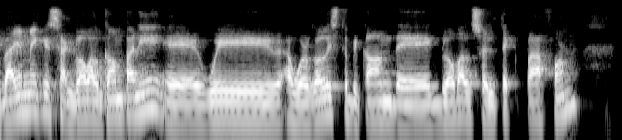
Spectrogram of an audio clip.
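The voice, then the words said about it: European-accented English. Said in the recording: “you feel in my accent ... that I'm originally from Europe”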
